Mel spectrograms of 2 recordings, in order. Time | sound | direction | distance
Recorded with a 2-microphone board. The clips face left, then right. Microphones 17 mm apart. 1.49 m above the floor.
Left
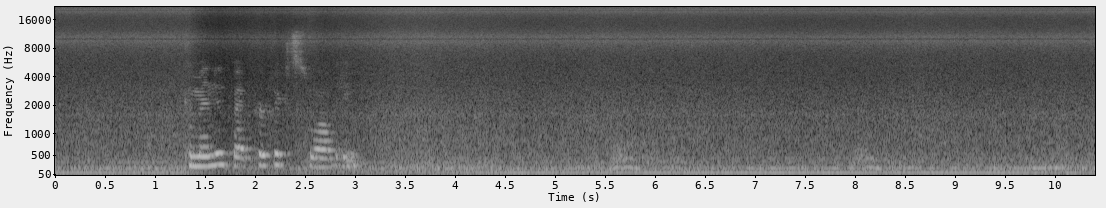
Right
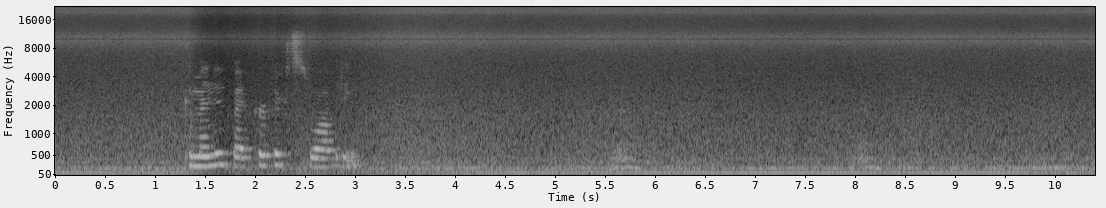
1.3 | a woman speaking | 5° left (ahead or behind) | 3 m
